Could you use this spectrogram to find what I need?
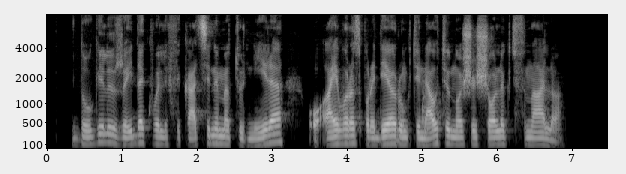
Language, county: Lithuanian, Vilnius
